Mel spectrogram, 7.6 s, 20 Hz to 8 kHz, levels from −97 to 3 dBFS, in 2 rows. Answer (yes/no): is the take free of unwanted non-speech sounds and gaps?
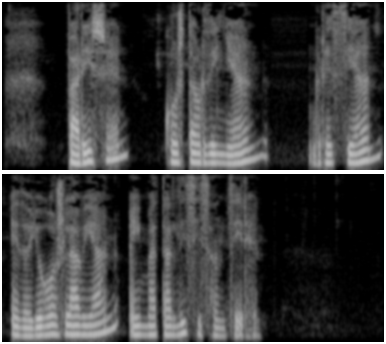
yes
